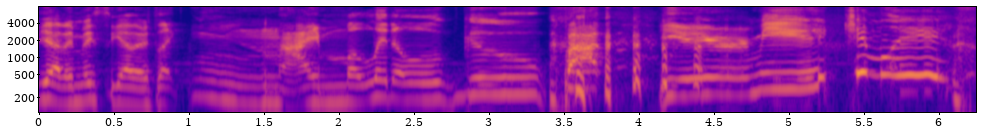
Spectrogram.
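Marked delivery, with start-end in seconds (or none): 1.0-6.2 swooping, very slow mixed cartoon voice. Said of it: "you're like the Joker slash the Sonic".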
